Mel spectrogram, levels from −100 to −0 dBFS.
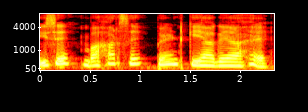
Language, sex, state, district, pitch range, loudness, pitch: Hindi, male, Jharkhand, Ranchi, 165-240 Hz, -13 LUFS, 190 Hz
